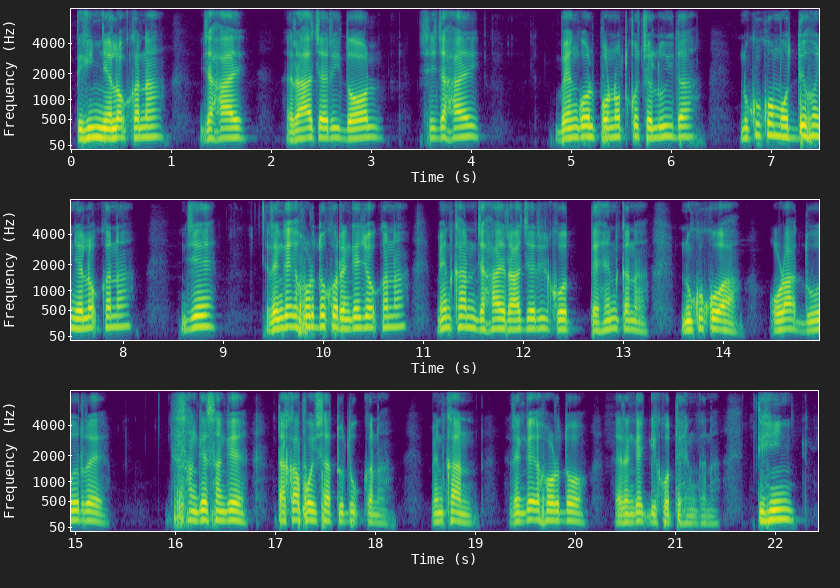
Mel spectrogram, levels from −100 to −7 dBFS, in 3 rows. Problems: none marked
